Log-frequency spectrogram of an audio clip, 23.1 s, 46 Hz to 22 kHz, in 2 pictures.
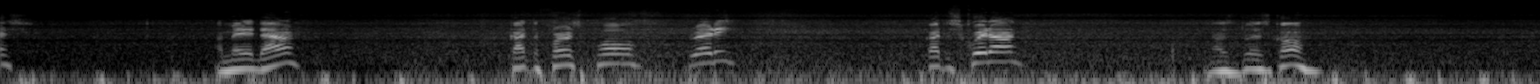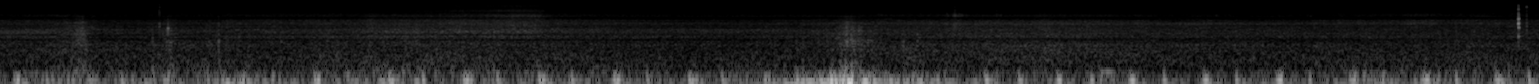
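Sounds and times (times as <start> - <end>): ocean surf breaking on rocks: 0.0 - 23.0
wind buffeting microphone: 0.0 - 23.0.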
